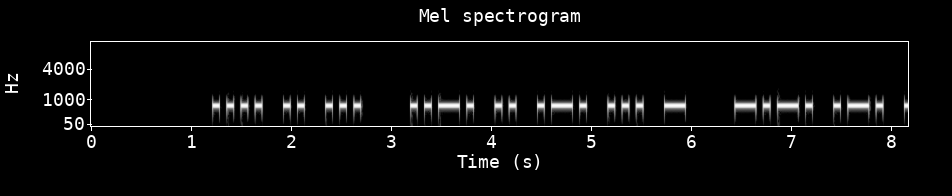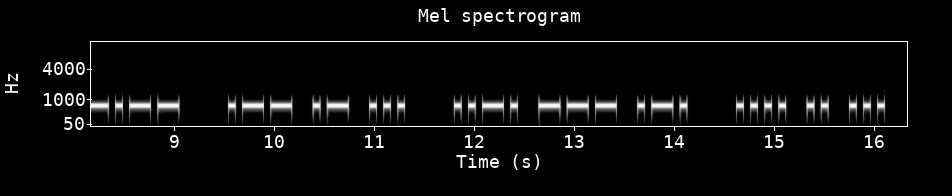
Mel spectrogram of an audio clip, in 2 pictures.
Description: Morse code, heard as a keyed tone, about 17 wpm, 700 Hz. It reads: HIS FIRST CRY WAS FOR HIS
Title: Sentences from Top 1000 Words - Review Part 2 - 17wpm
